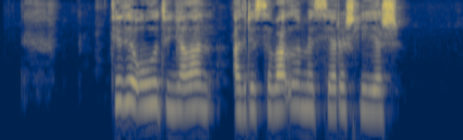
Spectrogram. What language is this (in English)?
Mari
